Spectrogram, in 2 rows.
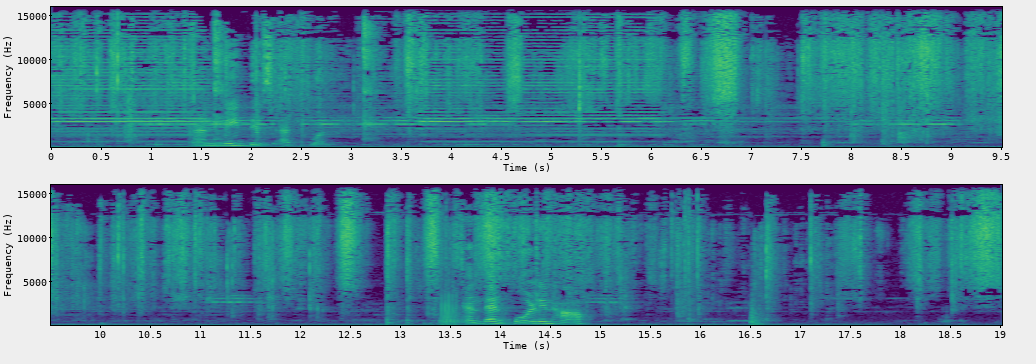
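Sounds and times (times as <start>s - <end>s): paper being folded and creased: 0.0s - 1.5s, 4.5s - 13.8s, 15.0s - 16.4s, 17.0s - 19.0s
paper rustles: 0.0s - 2.5s, 3.5s - 19.0s.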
